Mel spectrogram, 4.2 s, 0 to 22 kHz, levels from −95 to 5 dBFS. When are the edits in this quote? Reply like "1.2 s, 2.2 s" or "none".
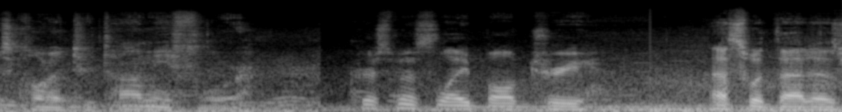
1.6 s, 3.3 s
